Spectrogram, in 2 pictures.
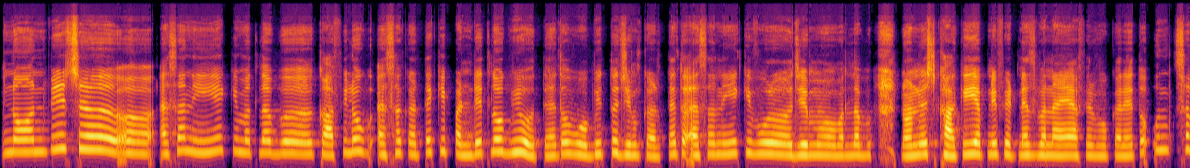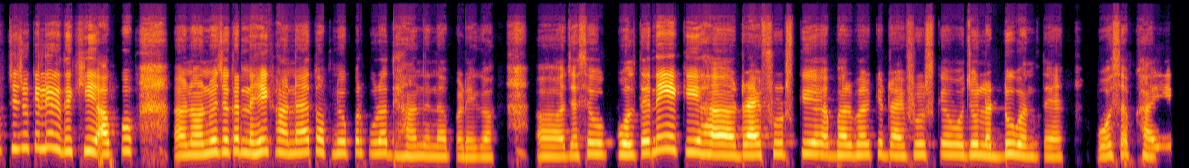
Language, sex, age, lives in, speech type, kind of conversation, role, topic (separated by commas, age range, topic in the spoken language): Hindi, female, 20-24, India, conversation, podcast, guest, Kisi ki dietary preference kaise manage karte ho?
